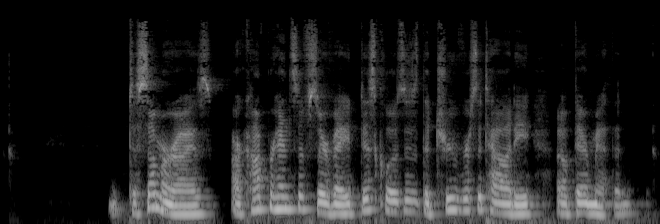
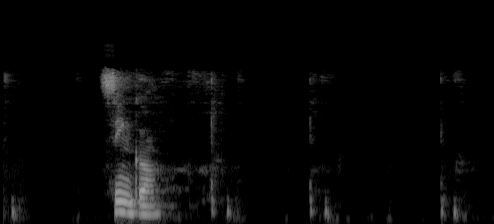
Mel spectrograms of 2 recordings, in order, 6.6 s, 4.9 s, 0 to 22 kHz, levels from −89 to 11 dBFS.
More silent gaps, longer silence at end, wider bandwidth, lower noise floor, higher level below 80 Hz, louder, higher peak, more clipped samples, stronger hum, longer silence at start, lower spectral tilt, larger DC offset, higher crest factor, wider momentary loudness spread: second, none vs 0.40-0.44 s; about the same, 0.3 s vs 0.35 s; first, 16 kHz vs 10.5 kHz; about the same, -85 dBFS vs -87 dBFS; first, -58 dBFS vs -80 dBFS; first, -26 LUFS vs -31 LUFS; first, -12 dBFS vs -16 dBFS; neither; neither; first, 1.1 s vs 0.1 s; first, -6 dB/octave vs -4 dB/octave; neither; second, 16 dB vs 24 dB; second, 10 LU vs 25 LU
